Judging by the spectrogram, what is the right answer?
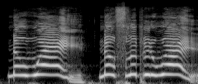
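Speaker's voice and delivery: squealed falsetto "no way"; mock disbelief. Parody Trump squeals at donors in falsetto disbelief. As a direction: shriek it in sky-high mock outrage. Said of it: "and I got up and I said".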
